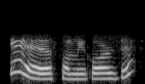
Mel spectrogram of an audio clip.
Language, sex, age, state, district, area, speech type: Assamese, female, 18-30, Assam, Golaghat, urban, conversation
